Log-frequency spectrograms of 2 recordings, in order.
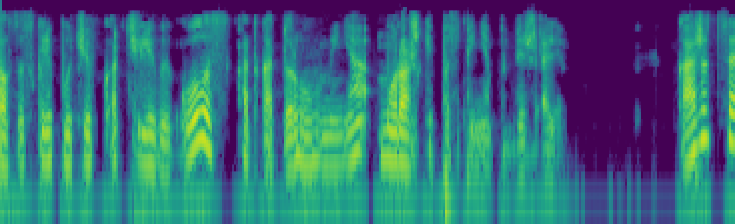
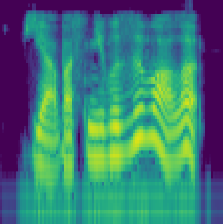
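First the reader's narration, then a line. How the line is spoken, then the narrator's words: Timid babbling. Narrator (Russian): пролепетала она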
